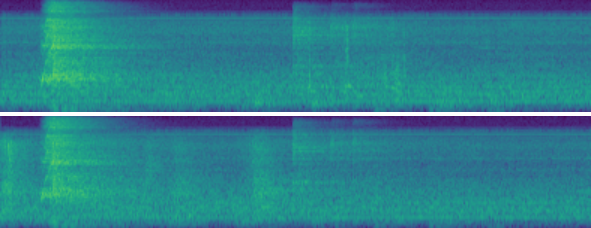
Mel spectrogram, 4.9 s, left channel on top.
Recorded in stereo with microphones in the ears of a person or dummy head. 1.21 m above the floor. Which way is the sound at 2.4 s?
10° right (ahead or behind).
